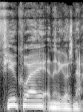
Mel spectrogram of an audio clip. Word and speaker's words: Fuqua: He goes, it's pronounced Fuqua, and then he goes, now say it.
